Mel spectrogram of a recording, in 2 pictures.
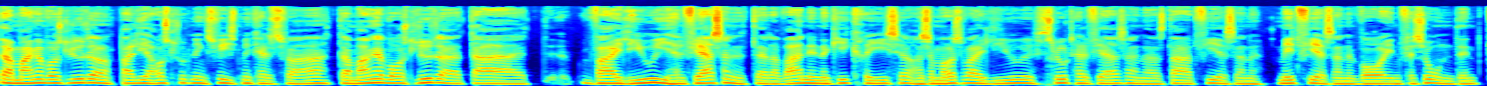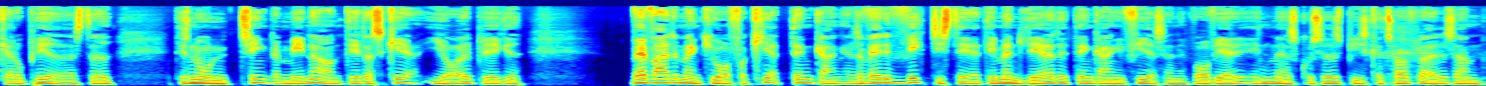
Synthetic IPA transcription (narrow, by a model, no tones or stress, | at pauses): d̥ɑ̈æɐmɑ̈ŋəæʋɒːs̬lyɾɐːb̥ɑ̈ːliːɑ̈ʊslud̥ne̝ŋsʋḭːsmikʰælsʋɑ̈ːd̥ɑ̈ɐmɑ̈ŋəæʋɒːslyɾ̥ɐːd̥ɑ̈ | ʋɑ̈iliːʊiɦælfjæɐsɐnəd̥æɾɑ̈ʋɑ̈e̝ne̝næɐɡ̥ikʰʁiːsəɒ̽s̬ɒ̽mɒ̽s̬əʋɑ̈iliːʊslud̥hælfjæɐs̬ɐnəɒ̽sd̥ɑ̰̈ːd̥fiɐ̰sɐnəme̝d̥fiɐ̰s̬ɐnəʋɒe̝nflæɕo̝̰ːnn̩d̥enɡ̥ælo̝pʰe̝̰ːɐð̞̩ˠæɐsd̥eð̞ˠ | d̥e̝sɒno̝ːnt͡sʰe̝ŋ̰d̥ɑ̈me̝nɐɒ̽md̥e̝ɾ̥ɑ̈sɡ̥e̝ɐ̰iɒ̽ɪəb̥leɡ̥ð̞̩ˠ | ʋæʋɑ̈ɾe̝mænɡ̥jo̝ːɐfɒ̽kʰe̝ɐ̰d̥̚ːen̰ɡ̥ɑ̈ŋ̰ælsɐʋæɐd̥e̝ʋe̝ɡ̥̚d̥isd̥əæɐd̥e̝mænleːɐd̥əd̥en̰ɡ̥ɑ̈ŋ̰ifiɐ̰sɐnəʋɒʋien̥meæsɡ̥us̬eð̞ˠɒsb̥ḭːs̬ə̥kʰæt͡sʰɒ̽flɐæləs̬ɑ̈m̰n̩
